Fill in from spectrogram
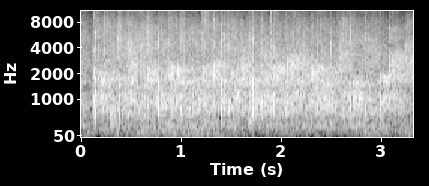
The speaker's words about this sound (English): Okay, we will start with North Dakota. Applaud for North Dakota.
